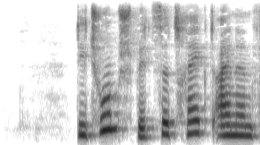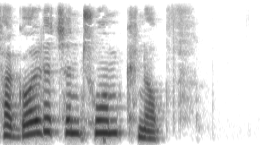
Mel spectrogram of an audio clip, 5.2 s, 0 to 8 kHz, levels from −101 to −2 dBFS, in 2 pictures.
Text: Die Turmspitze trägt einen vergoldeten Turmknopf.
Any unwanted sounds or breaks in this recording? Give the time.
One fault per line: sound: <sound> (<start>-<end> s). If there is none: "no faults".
no faults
